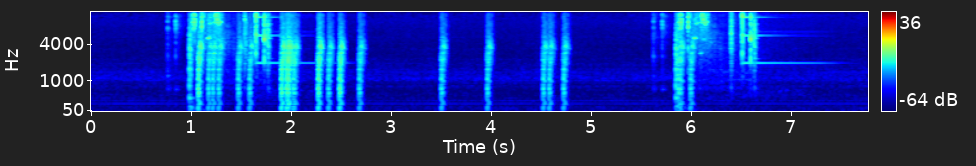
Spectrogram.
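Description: Short, sharp clicks and snaps sound as a window is placed.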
